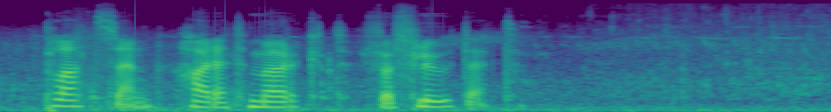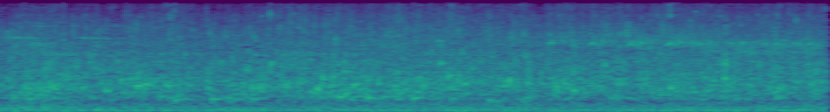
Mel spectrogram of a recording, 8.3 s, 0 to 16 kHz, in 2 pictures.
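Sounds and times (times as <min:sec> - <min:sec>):
speech: 0:00.3 - 0:02.7
babbling brook water trickling and gurgling: 0:02.0 - 0:08.2.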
